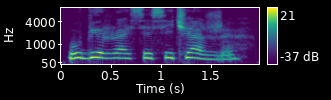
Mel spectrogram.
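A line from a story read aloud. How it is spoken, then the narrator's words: Growled. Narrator (Russian): прорычал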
